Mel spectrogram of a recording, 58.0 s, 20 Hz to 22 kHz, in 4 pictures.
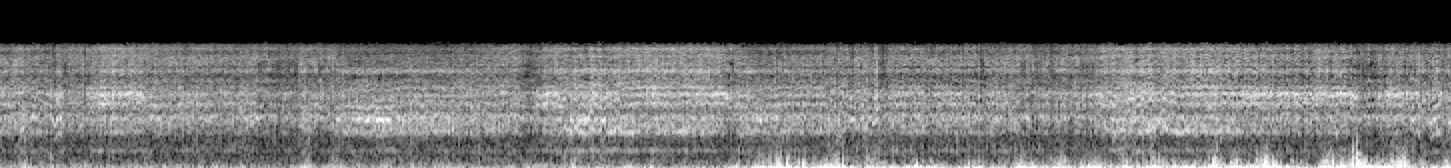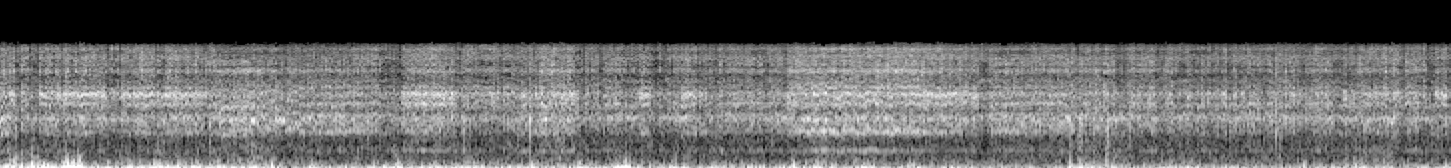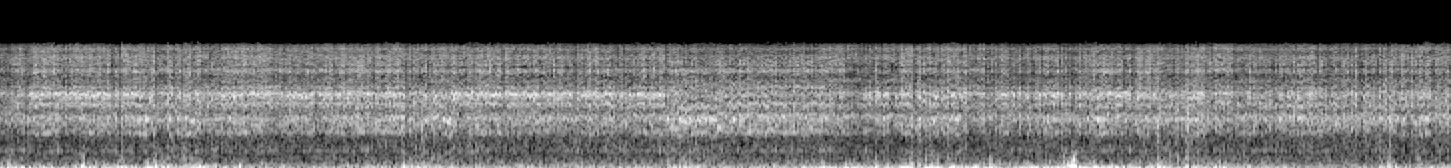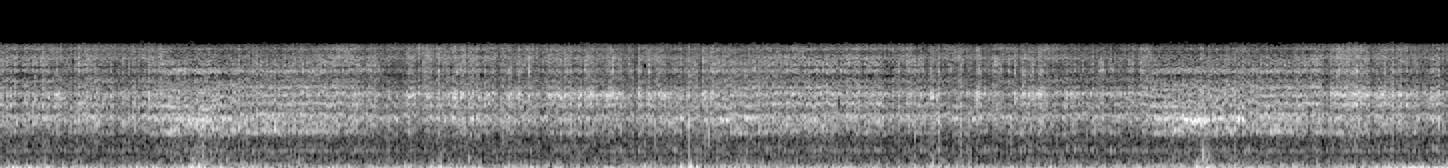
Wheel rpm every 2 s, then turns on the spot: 120, 110, 110, 120, 120, 110, 120, 110, 120, 110, 120, 120, 120, 110, 110, 110, 120, 110, 110, 120, 110, 110, 110, 110, 110, 110, 110, 110, 120.
none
